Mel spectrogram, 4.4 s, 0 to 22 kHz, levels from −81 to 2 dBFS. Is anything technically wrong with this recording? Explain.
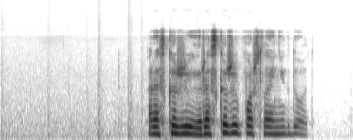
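Yes. From 1.78 s to 4.3 s the automatic gain control is falling: having judged the input too loud or its background noise too strong, it pulls its gain down steadily, by about 13 dB in total. The speech and the room noise behind it sink together, which separates this from the talker simply moving around 1.5 s and 3.5 s. On a waveform the envelope tapers over those 2.5 seconds, and a spectrogram shows the whole band, noise floor included, dimming evenly rather than at any one frequency.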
